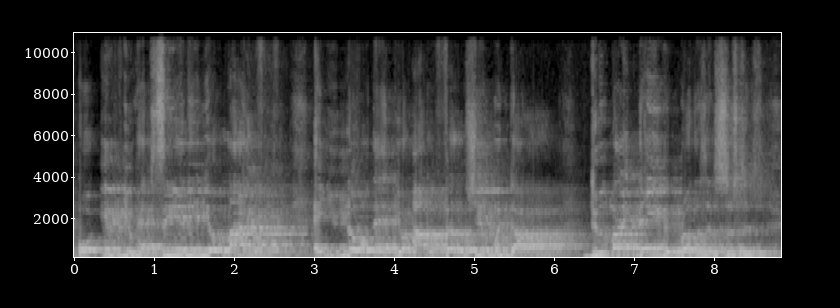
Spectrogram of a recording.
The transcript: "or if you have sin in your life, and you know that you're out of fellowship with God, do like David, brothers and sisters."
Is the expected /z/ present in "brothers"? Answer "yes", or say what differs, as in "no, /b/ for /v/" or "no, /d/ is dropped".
yes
